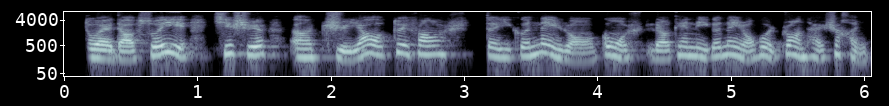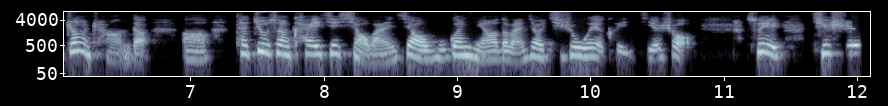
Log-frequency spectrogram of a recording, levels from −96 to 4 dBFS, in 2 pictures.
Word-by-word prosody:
对 185 -3 +6
的， 155 -1 +5
所 225 +10 +4
以， 245 -7 +3 0.2
其 260 - 0
实， 240 -2 +3 0.2
呃， 195 0 +1
只 190 -4 0
要 255 -3 +4
对 265 +2 -1
方 250 -1 +1
是 250 0 -12
的 215 -3 -1
一 190 - -3
个 215 +3 -2
内 260 -1 +2
容 145 -4 -2
跟 235 - +2
我 180 -4 0
是 - - -13
聊 165 -1 0
天 230 +2 -2
的 215 - -1
一 - - -2
个 210 - -2
内 240 0 0
容 - - -1
或 225 - 0
者 - - -12
状 250 -5 +1
态 195 -5 -4
是 190 - -5
很 - - -7
正 315 -3 +3
常 220 - -9
的， - - +1 0.3
啊， - - -4 0.2
他 265 -3 +1
就 295 +3 +3
算 265 -2 +2
开 255 +1 0
一 245 - +3
些 265 +1 -1
小 260 - -1
玩 125 +4 -2
笑， 170 - +5
无 175 +2 -3
关 230 +4 +3
紧 215 - 0
要 155 +1 0
的 165 - +1
玩 145 - -2
笑， 205 -2 +2
其 190 - -7
实 225 - 0
我 210 -1 +3
也 - - 0
可 - - -10
以 140 - -11
接 175 - -3
受。 - - +1 0.5
所 300 - +2
以， 230 -5 +3 0.2
其 270 - 0
实， 385 - -2
220 Hz, 320 characters per minute, -23 LUFS, 180-250 Hz, 0.5 s, 对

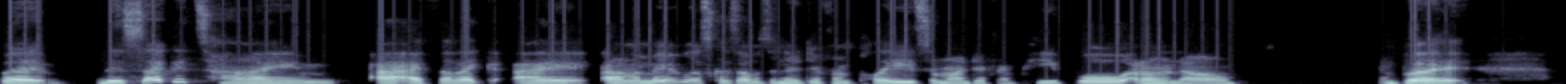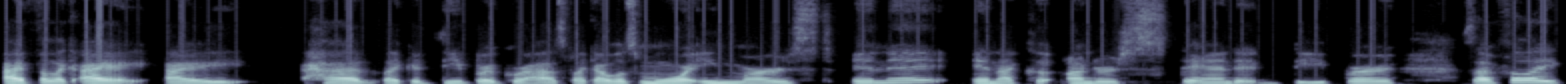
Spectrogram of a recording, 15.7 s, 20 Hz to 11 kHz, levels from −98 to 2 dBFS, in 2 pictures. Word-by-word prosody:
But 220 -3 +6 0.2
the 245 +2 +5
2nd 315 +7 +2
time, 190 -8 -4 0.2
I 210 0 +5
I - - -5
felt 230 -2 -2
like 205 -1 0
I 195 -1 0
I - - +4
don't 245 - +1
know, 250 - -2
maybe 260 +4 +1
it - - -9
was 290 -2 -5
'cause 260 -4 -6
I 215 - +3
was 205 0 -7
in 200 - -3
a 190 - -3
different 200 -2 -7
place 185 0 +1
around 175 -1 -4
different 165 0 -12
people, 215 -3 +1
I - - -3
don't 190 -2 -3
know. 160 -1 -3 0.8
But 190 +4 +6 0.5
I 205 0 +9
felt 235 +3 0
like 225 - +2
I 200 -1 +5
I 190 - +1 0.3
had, 215 -3 +2
like, 195 -1 -1
a - - 0
deeper 195 +1 -1
grasp, 175 0 -1
like, - - -2
I - - +4
was 200 0 0
more 200 0 +4
immersed 190 -1 -2
in 235 +1 -1
it, 285 +2 -2 0.2
and 200 -1 +2
I - - +2
could - - -6
understand 190 -3 -2
it - - -3 0.2
deeper. 210 +6 -2 0.3
So 210 - +1
I - - +3
feel 275 +6 +2
like 250 -4 +3
200 Hz, 215 wpm, -25 LUFS, 185-225 Hz, 0.8 s, I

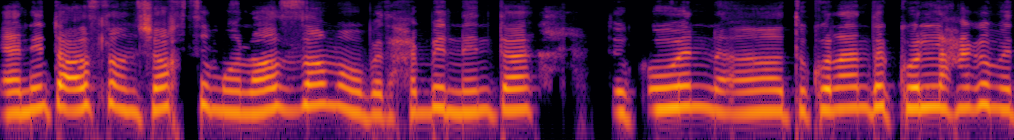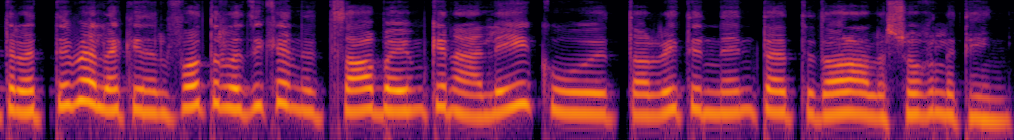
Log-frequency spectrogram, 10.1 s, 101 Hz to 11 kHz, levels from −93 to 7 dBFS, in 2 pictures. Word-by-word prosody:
يعني 255 +3 +2
أنت 310 - 0
أصلًا 295 0 +3
شخص 295 +6 -1
مُنظّم 285 +4 +1
وبتحب 255 0 -3
إن 260 -3 0
أنت 280 +2 +1 0.4
تكون 290 +4 +2
آه 260 +1 -1
تكون 275 +3 0
عندك 300 +1 +2
كل 300 +1 +4
حاجة 300 +3 0
مترتبة 285 +5 +2
لكن 280 -3 0
الفترة 305 +5 +1
دي 305 +3 -3
كانت 290 -9 -4
صعبة 275 +1 +2
يمكن 275 +2 0
عليك 260 +6 -2
واضطريت 245 +1 -2
إن 255 -3 -4
أنت 260 +1 -4
تدوّر 250 -1 0
على 235 -3 -1
شُغل 240 +3 -4
تاني. 205 -3 -8
275 Hz, 170 wpm, -22 LUFS, 250-295 Hz, 0.4 s, كل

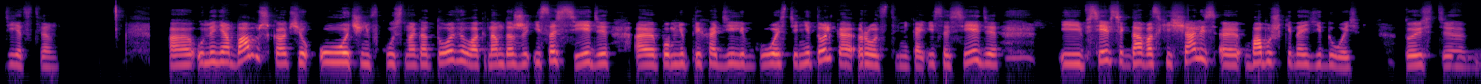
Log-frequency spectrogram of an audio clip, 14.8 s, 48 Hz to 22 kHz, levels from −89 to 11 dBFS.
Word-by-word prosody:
в - - -36
детстве. 185 -4 -8 1.1
А 200 +1 +1
у - - -5
меня 240 0 +2
бабушка 335 - +3
вообще 225 - +1
очень 240 -2 +3
вкусно 205 0 -5
готовила. 225 +1 0
К 200 - -20
нам 205 +1 +2
даже 215 0 +3
и 230 +2 -6
соседи, 225 -3 +2 0.2
а, 200 +1 +5
помню, 210 0 -4
приходили 215 0 -1
в 190 - -21
гости, 215 +2 -2
не 225 +3 -4
только 265 -5 +3
родственника, 200 -3 -3
и 215 +5 -6
соседи, 215 +2 0 0.6
и 215 0 0
все 255 +8 +5
всегда 235 -3 +2
восхищались, 250 +6 +1
э, 205 -1 +1
бабушкиной 230 0 0
едой. 185 -4 -9 0.4
То 190 - -3
есть, 195 -1 -4
э, 180 -2 -7
215 Hz, 140 wpm, -24 LUFS, 200-235 Hz, 1.1 s, а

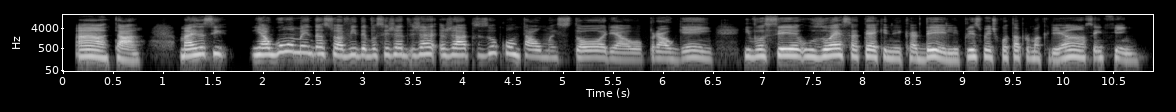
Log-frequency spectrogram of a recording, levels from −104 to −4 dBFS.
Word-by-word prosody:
Ah 210 -3 +6
tá. 140 0 +4 0.4
Mas 220 +4 +6
assim, 270 -1 -4 0.2
em 255 +1 -1
algum 255 +5 +4
momento 325 -4 0
da 280 0 -1
sua 245 -3 0
vida, 240 +1 -3
você 230 +2 -8
já 255 0 -3
já 265 +4 -1
já 245 +1 +5
precisou 240 +6 -10
contar 245 -8 -2
uma 190 -2 -10
história 185 -1 -3
ou 150 0 -9
para 175 0 -3
alguém, 170 +1 -7 0.3
e 215 - -5
você 225 +2 +4
usou 210 +1 0
essa 230 -3 +4
técnica 185 -5 -2
dele? 165 -5 +2
Principalmente 205 +2 -3
contar 195 0 -3
para 190 - -13
uma 175 -1 -7
criança, 190 +5 -3
enfim. 180 - -10
210 Hz, 180 wpm, -27 LUFS, 185-240 Hz, 0.4 s, Ah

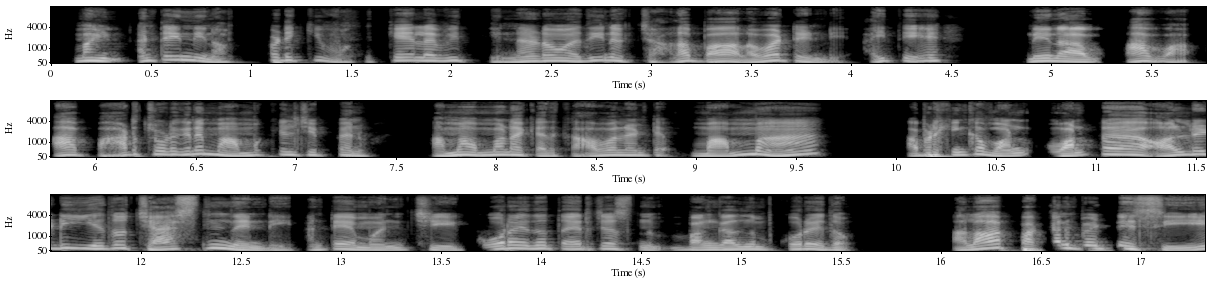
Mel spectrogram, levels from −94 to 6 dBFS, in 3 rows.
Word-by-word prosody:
మా - - +4
ఇంట్ - - -6
అంటే 185 +6 -1
నేనప్పటికి 140 - -4
వంకాయలు 185 - 0
అవి 180 +2 -2 0.2
తినడం 150 +10 0
అది 165 +6 -2
నాకు 175 -8 -1
చాలా 160 - -2
బా - - +3
అలవాటండి. 145 - 0 0.2
అయితే 160 0 -2 0.6
నేనా 160 -2 +5 0.3
ఆ - - +6
వ - - -2 0.3
ఆ - - +6 0.2
పాట 150 - 0
చూడగానే 205 +2 +1
మా - - +5
అమ్మకెళ్లి 160 +5 -3
చెప్పాను. 145 -3 -3 0.4
అమ్మ, 135 - +3
అమ్మ 160 +3 +1
నాకది 120 -9 0
కావాలంటే 150 +6 0 0.2
మా 110 - +5
అమ్మ 205 +6 +2 0.8
అప్పటికి - - +2
ఇంకా 185 - 0
వం - - +3 0.2
వంట 155 +10 +3 0.3
ఆల్రెడీ 210 +4 +2 0.2
ఏదో 215 - -1
చేస్తుందండి. 155 - +2
అంటే 120 +8 -1 0.2
మంచి 115 +2 -3 0.2
కూర 175 +5 0
ఏదో 195 - 0
తయారు 155 0 -1
చేస్తుంది. 130 -9 -3 0.2
బంగాళదుంప 140 +3 0
కూరో 160 +2 +1
ఏదో. 120 -3 -3 0.6
అలా - - +5 0.2
పక్కన 220 0 +2
పెట్టేసి, 175 - +1
155 Hz, 165 wpm, -25 LUFS, 125-185 Hz, 0.8 s, ఆ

